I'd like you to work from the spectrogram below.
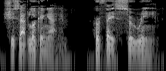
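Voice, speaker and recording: Low, husky male audiobook narrator. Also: normal speed, a bit bright, no room sound.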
